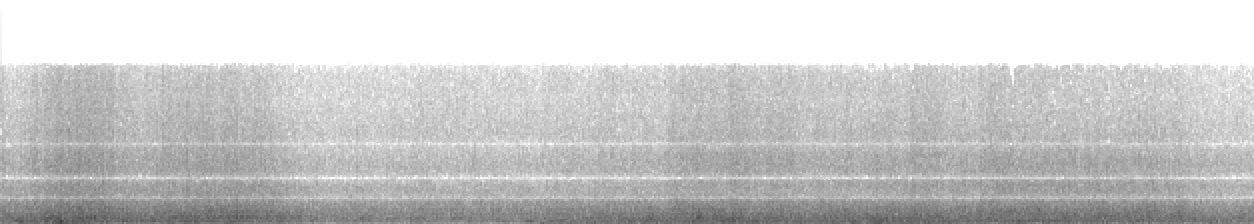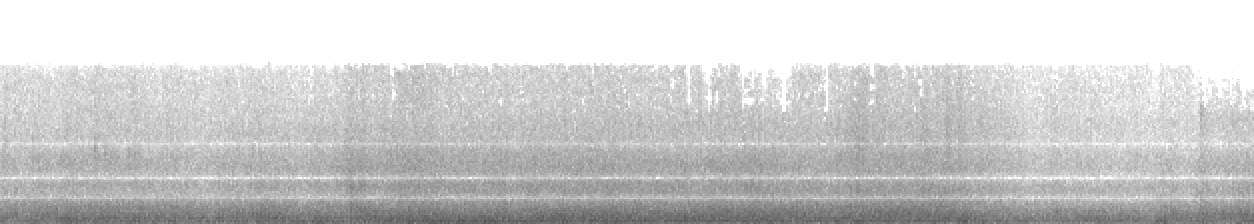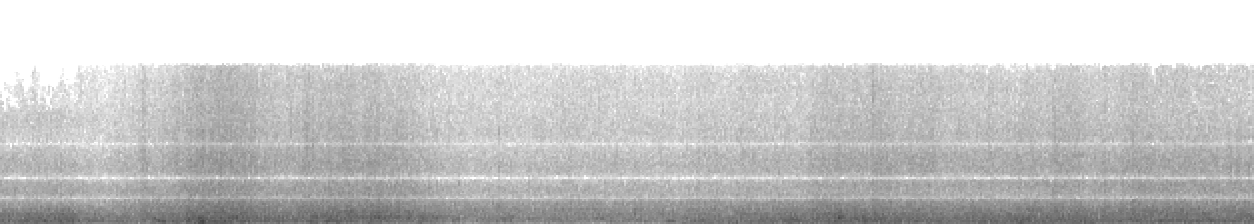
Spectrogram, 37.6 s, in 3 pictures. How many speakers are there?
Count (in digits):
0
